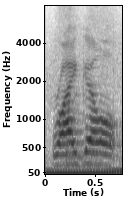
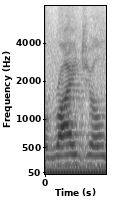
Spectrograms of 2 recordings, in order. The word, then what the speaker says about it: Rigel: Nordics from Rigel or Rigel, depending upon which source of pronunciation you're reading. Here's Rigel.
